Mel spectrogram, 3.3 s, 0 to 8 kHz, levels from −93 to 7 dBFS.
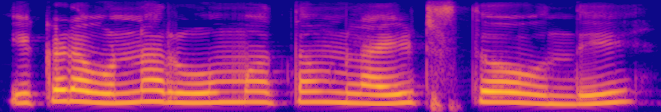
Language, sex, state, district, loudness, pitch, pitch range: Telugu, female, Telangana, Hyderabad, -15 LUFS, 265 Hz, 255-280 Hz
